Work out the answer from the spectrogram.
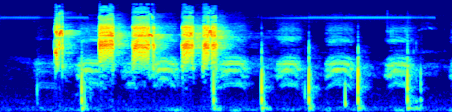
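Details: Partridge recorded around Charsadda: four or five loud, harsh, rasping bursts in quick succession, then a run of softer, lower, clipped notes trailing off over about three seconds.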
